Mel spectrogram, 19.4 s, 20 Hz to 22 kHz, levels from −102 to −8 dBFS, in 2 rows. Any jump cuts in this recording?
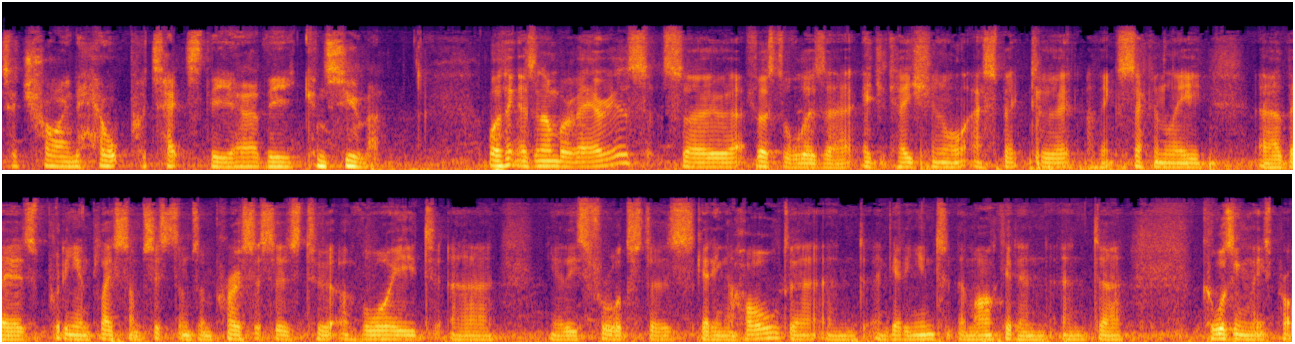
yes; 3 cuts; at 5.6 s, 14.9 s, 16.8 s

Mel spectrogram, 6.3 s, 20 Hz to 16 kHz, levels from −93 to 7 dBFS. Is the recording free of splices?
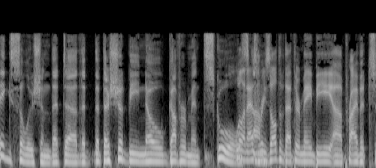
yes; 0 cuts

